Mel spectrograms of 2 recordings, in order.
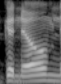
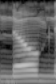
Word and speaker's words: gnome: It's a gnome named Gnorm, and but it looks like it's a gnome named Norm. But in the movie, you learn that both the word gnome and the name Norm are don't have silent G's.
